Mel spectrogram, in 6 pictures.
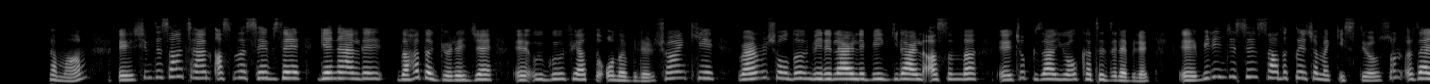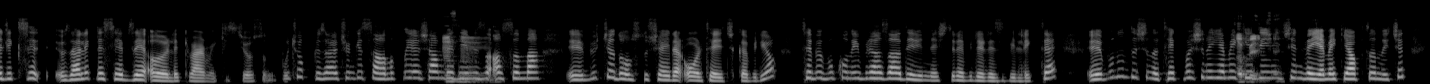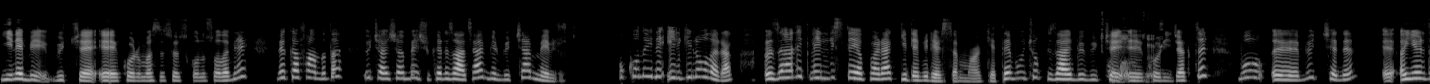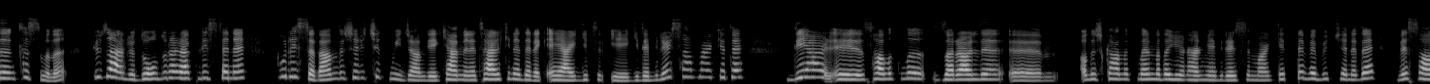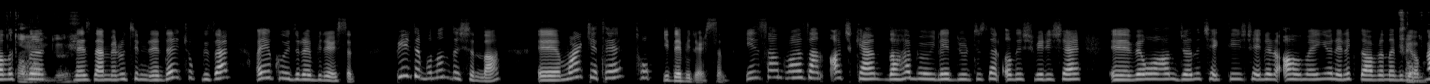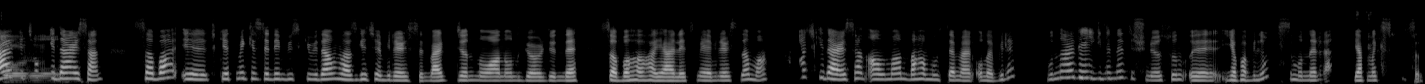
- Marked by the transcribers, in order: other background noise
- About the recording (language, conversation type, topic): Turkish, advice, Sınırlı bir bütçeyle sağlıklı ve hesaplı market alışverişini nasıl yapabilirim?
